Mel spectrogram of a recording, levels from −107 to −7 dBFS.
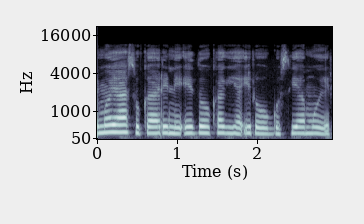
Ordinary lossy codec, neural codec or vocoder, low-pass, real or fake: none; vocoder, 24 kHz, 100 mel bands, Vocos; none; fake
